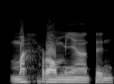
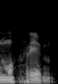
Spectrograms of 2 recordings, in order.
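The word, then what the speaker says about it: محرمية: bikibarin lama amah romiyatin, bacanya mahromiyatin, jangan muhrim. Jadi kalau istilah perkara yang membatalkan wundu atau istilah kata-kata tidak mahramnya itu yang benar tidak mahramnya. Jangan tidak muhrimnya, ini salah.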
